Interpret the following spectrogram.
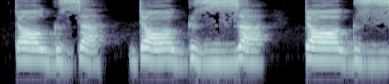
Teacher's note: hear that that vibrating when we have this s after a voiced speech sound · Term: vibrating Z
